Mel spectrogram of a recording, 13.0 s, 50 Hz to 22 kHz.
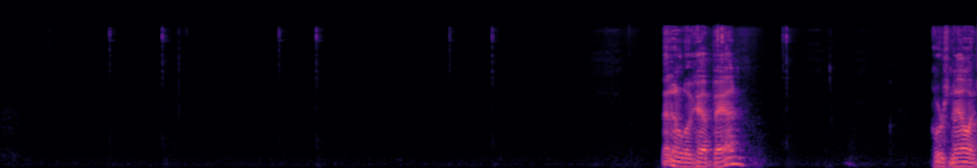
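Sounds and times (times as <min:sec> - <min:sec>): computer mouse clicks: 0:01.4 - 0:02.6, 0:03.6 - 0:04.4, 0:05.9 - 0:06.8, 0:10.4 - 0:11.2.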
